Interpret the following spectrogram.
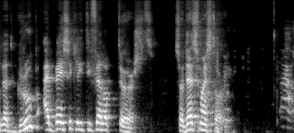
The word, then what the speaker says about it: Thursd: I'm Dutch, so I'm not a native English speaker, so I always say thirst.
